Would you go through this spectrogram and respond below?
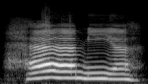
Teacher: Runha ini ada izhar karena ada tanwin dhammah bertemu dengan huruf izhar halqi ya. Izhar yang hurufnya dari tenggorokan yaitu ha. Cara bacanya si runnya ini tanwin dhammahnya dibaca jelas.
